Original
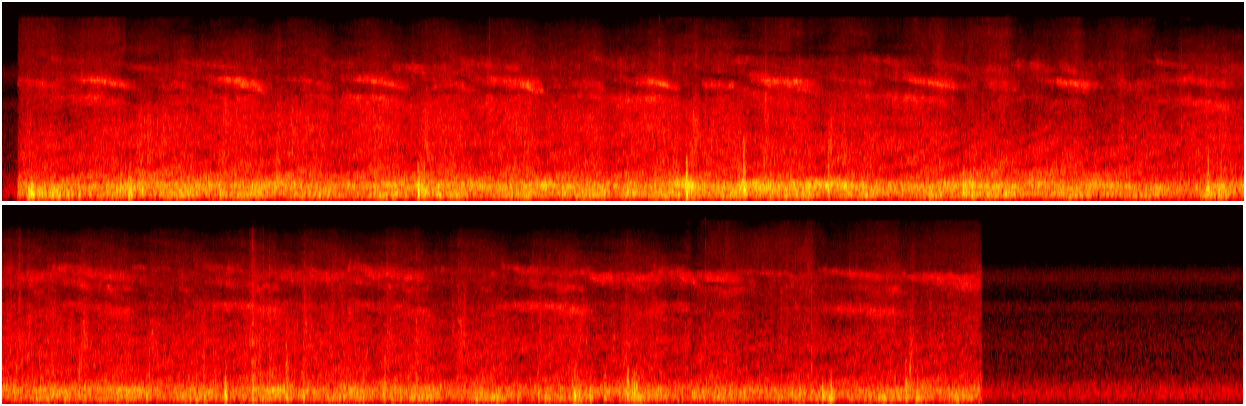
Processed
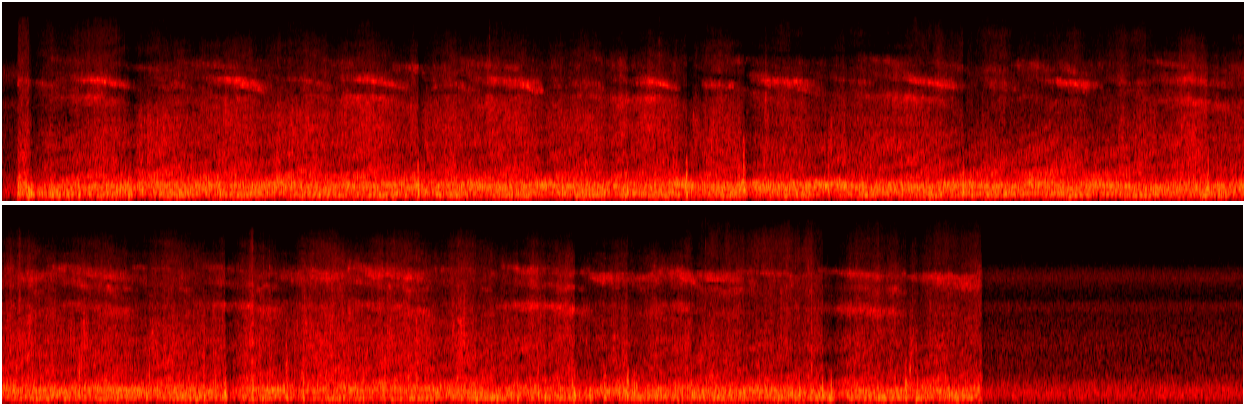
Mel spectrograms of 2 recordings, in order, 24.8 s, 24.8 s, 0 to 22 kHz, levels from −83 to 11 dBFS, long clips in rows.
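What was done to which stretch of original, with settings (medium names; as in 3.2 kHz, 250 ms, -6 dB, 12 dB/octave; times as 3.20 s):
11.00–11.60 s: band-stop 3.8 kHz
15.35–16.75 s: peaking EQ 200 Hz -9 dB
whole clip: compression 6:1, threshold -32 dBFS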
